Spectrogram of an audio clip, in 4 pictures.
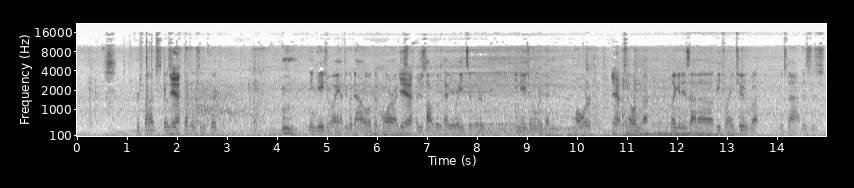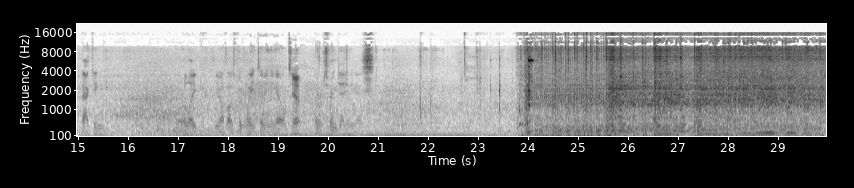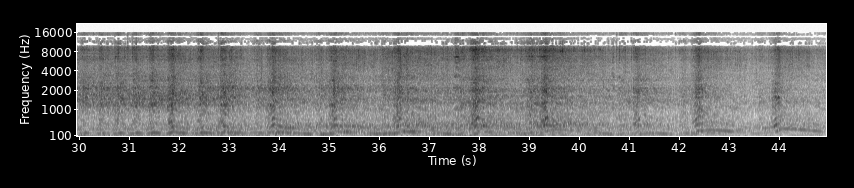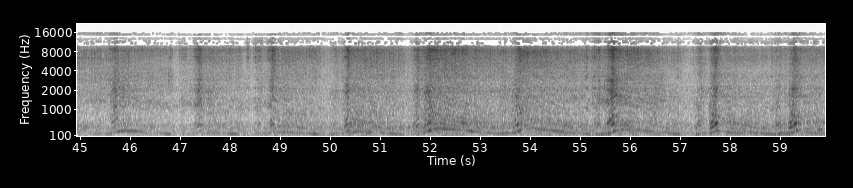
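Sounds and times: snowmobile engine revving: 0.6s - 2.7s, 4.2s - 13.4s, 23.8s - 59.9s.

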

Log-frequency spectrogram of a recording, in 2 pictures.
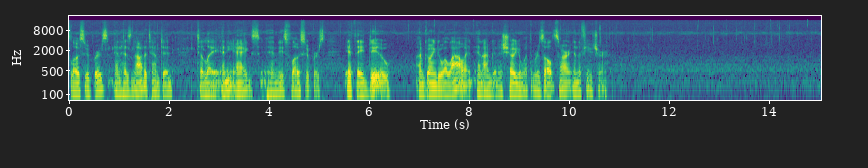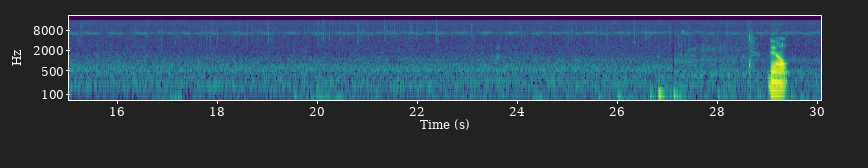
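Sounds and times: honey bees buzzing: 0.0s - 30.0s
low bumps: 26.6s - 27.4s.

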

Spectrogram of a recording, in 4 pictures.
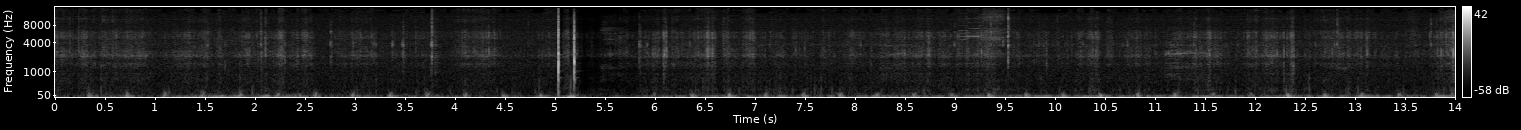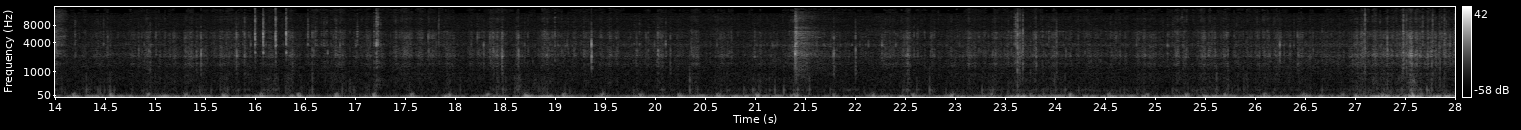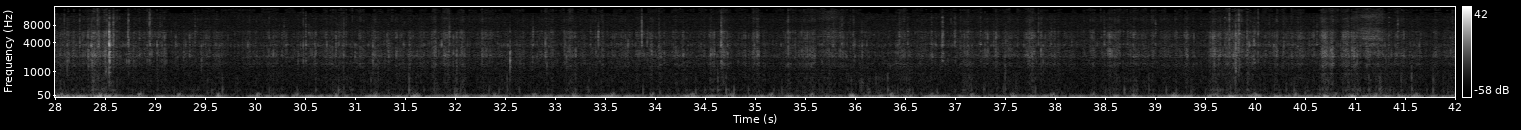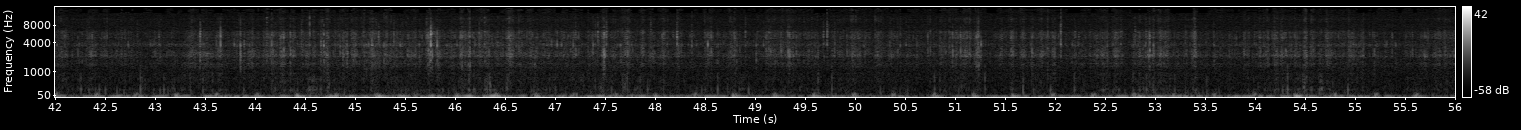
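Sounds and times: bike chain and frame rattling: 0.0s - 56.0s.

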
